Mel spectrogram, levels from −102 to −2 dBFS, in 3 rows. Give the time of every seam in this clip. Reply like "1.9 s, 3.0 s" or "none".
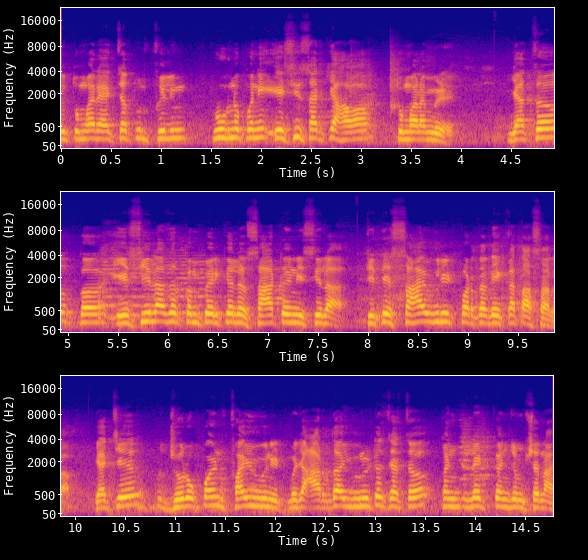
1.3 s, 3.2 s, 4.3 s, 7.8 s, 10.0 s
